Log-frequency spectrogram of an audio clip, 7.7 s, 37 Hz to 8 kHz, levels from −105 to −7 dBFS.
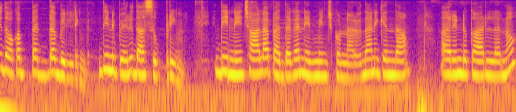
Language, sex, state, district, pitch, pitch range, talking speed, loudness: Telugu, female, Andhra Pradesh, Visakhapatnam, 225 Hz, 210-245 Hz, 130 wpm, -15 LUFS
